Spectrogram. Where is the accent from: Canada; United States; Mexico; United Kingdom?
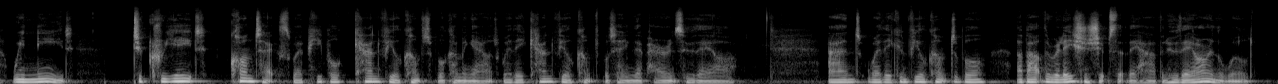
United Kingdom; I'm a gay man who's of South Asian origin. I'm British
